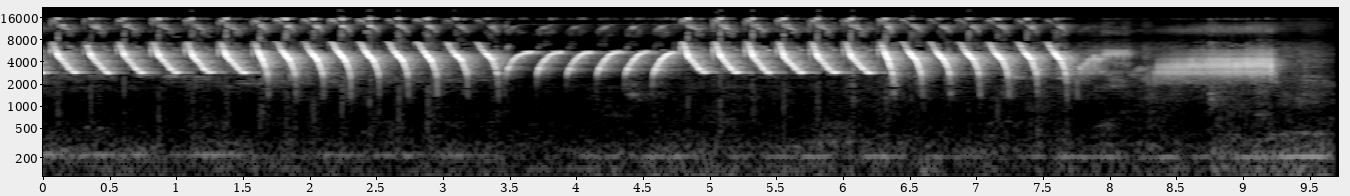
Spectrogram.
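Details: Canary song played to stimulate canaries that have stopped singing: fast trills of repeated sweeping high notes, about two per second, shifting between phrase types, ending in a brief buzzy burst.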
